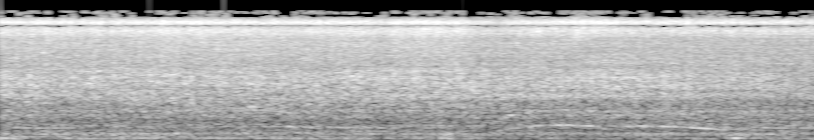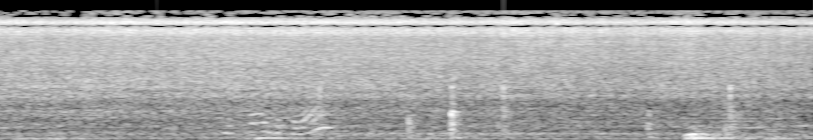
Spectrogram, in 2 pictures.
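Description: Chopped tomatoes, onion and spice powders sizzling in hot oil in a non-stick pan while being stirred with a wooden spatula, with a few light knocks of the spatula near the end.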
